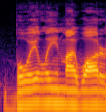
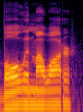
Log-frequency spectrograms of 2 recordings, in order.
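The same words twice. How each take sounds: First: Said in the usual way. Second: Southern "boiling" said like "bowling", the oi flattened to an o; Southern-accented "boiling my water" said as "bowling my water". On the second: Shown as a demonstration. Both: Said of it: "people boil their water now rather than bowling".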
